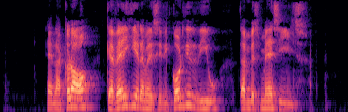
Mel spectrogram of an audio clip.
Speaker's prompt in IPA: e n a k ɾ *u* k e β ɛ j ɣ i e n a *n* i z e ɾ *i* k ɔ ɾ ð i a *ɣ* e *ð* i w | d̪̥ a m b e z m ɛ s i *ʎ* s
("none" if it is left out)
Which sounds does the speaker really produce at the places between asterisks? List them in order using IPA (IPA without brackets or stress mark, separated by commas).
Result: ɔ, m, i, ð, ð, ʎ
